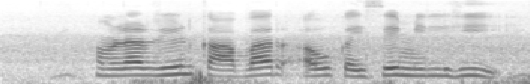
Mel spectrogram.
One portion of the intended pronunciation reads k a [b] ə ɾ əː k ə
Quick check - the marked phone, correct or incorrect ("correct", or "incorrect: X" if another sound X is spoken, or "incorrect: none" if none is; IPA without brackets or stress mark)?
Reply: correct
